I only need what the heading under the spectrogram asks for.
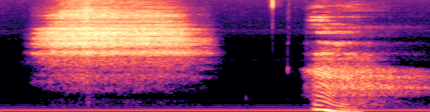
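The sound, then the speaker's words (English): A long, airy deep inhale lasting about two seconds, followed after a short pause by a heavier, voiced exhale that trails off like a sigh. Fairly soft, with no talking. “And so, won't you take a breath with me?”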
